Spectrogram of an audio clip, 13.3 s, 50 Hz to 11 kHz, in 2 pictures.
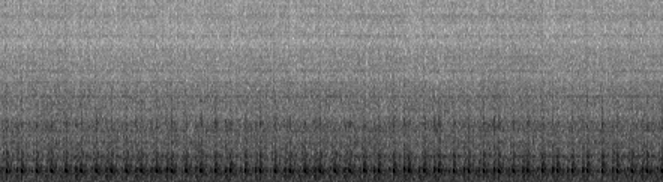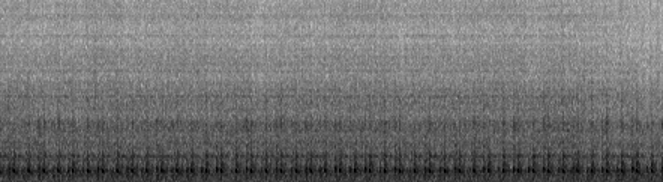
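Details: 1989 Kenworth K100E with a Cummins Big CAM IV diesel idling after a -6 °C cold start: steady, even clatter at about 200 knocks a minute with no misses, a little smoky, healthy while warming up.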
